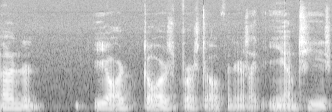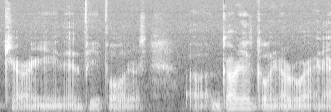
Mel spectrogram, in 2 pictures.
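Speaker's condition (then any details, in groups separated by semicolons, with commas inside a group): Spastic quadriplegic cerebral palsy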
